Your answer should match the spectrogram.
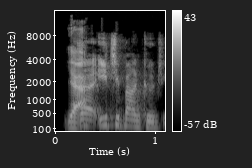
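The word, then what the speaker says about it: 一番くじ: It's Ichiban Cooji. Is that how you pronounce it? Ichiban Coogi. Ichiban Cooji.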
